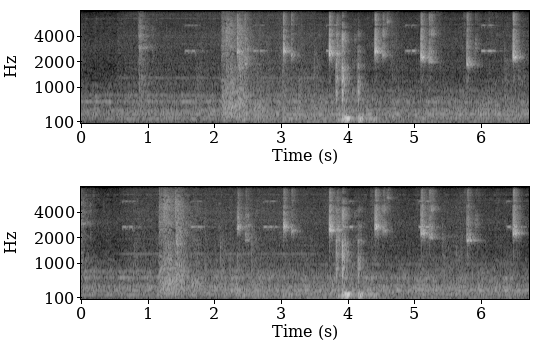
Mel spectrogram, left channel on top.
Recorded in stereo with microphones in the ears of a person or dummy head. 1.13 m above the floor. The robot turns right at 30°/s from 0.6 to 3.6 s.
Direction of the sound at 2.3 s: 60° left (ahead or behind).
